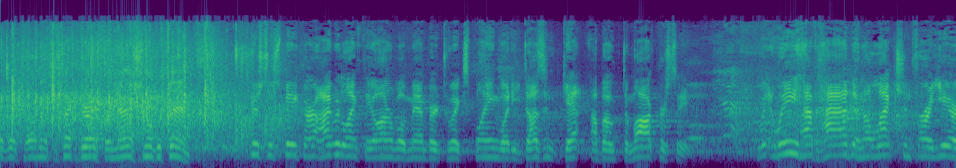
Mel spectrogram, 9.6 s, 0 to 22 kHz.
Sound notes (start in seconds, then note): 2.3 some Applause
